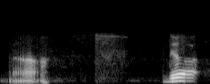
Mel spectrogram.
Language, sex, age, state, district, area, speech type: Manipuri, male, 45-60, Manipur, Kangpokpi, urban, conversation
